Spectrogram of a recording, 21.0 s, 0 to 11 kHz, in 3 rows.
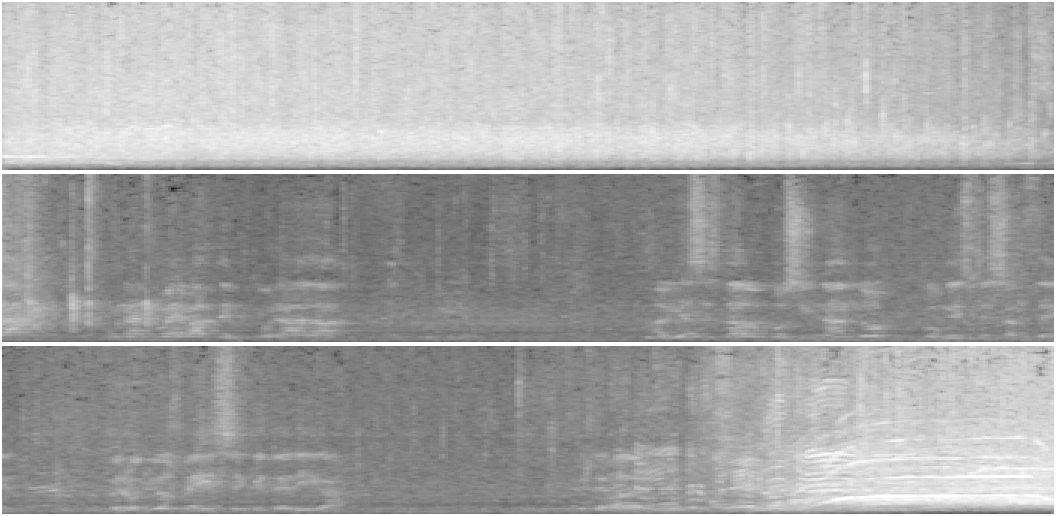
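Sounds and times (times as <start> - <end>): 
large audience applauding: 0.0 - 7.7, 19.1 - 21.0.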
